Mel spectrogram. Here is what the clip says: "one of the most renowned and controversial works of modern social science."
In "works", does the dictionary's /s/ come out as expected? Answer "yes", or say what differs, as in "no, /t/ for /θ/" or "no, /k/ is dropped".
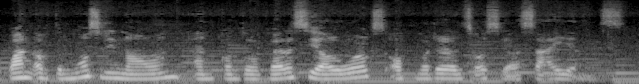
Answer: yes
